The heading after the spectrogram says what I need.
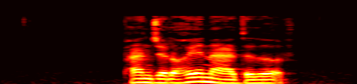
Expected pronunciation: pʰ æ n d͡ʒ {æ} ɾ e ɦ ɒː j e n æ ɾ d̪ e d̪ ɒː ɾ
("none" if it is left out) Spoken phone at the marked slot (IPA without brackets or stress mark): e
